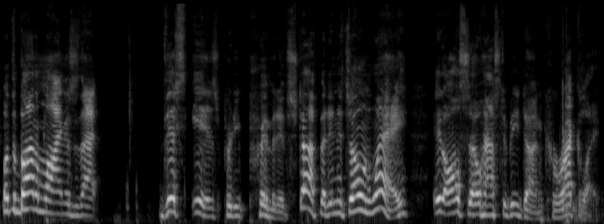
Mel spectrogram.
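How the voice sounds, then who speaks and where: A man with a high, fairly bright voice and wide pitch swings speaks at a moderate pace. He delivers a blunt, scornful, emphatic off-the-cuff lecture while selling radionics devices, using rhetorical questions and mocking imitations of what others say.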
